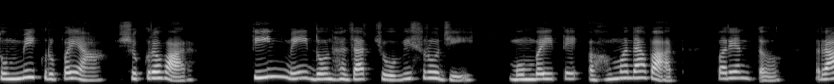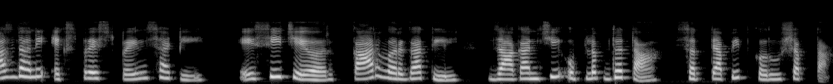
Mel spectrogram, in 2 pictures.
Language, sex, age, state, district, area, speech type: Marathi, female, 30-45, Maharashtra, Nashik, urban, read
